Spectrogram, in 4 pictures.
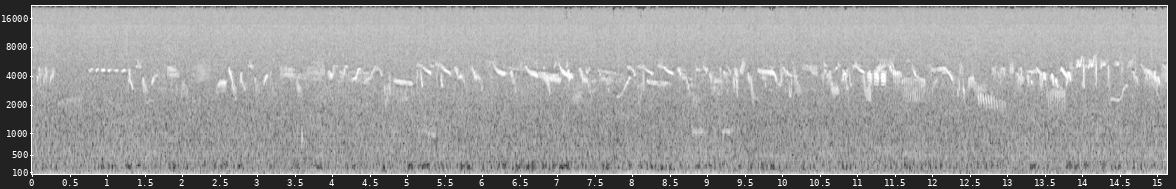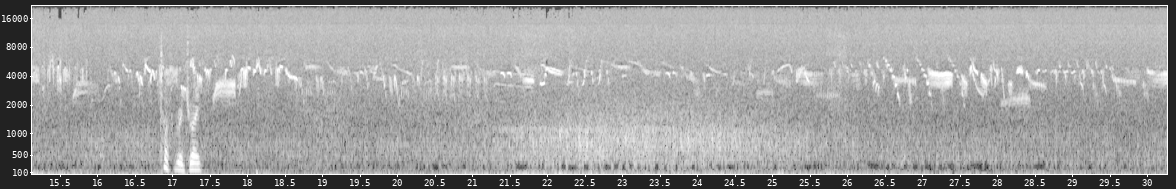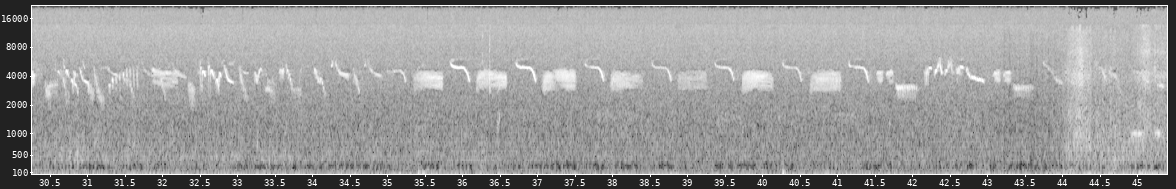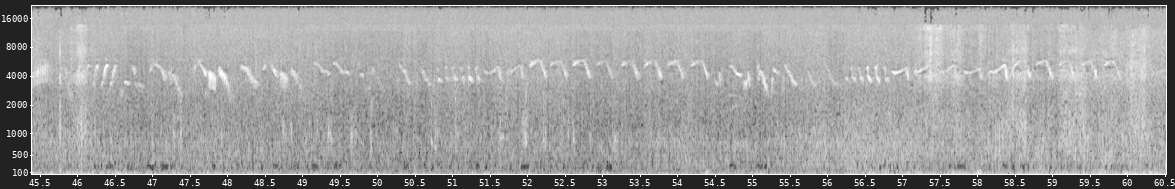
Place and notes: {"date": "2010-06-01 11:17:00", "description": "top ridgeway - grass blowing in breeze, birds chirping. In far distance a train goes by.", "latitude": "50.65", "longitude": "-2.49", "altitude": "52", "timezone": "Europe/London"}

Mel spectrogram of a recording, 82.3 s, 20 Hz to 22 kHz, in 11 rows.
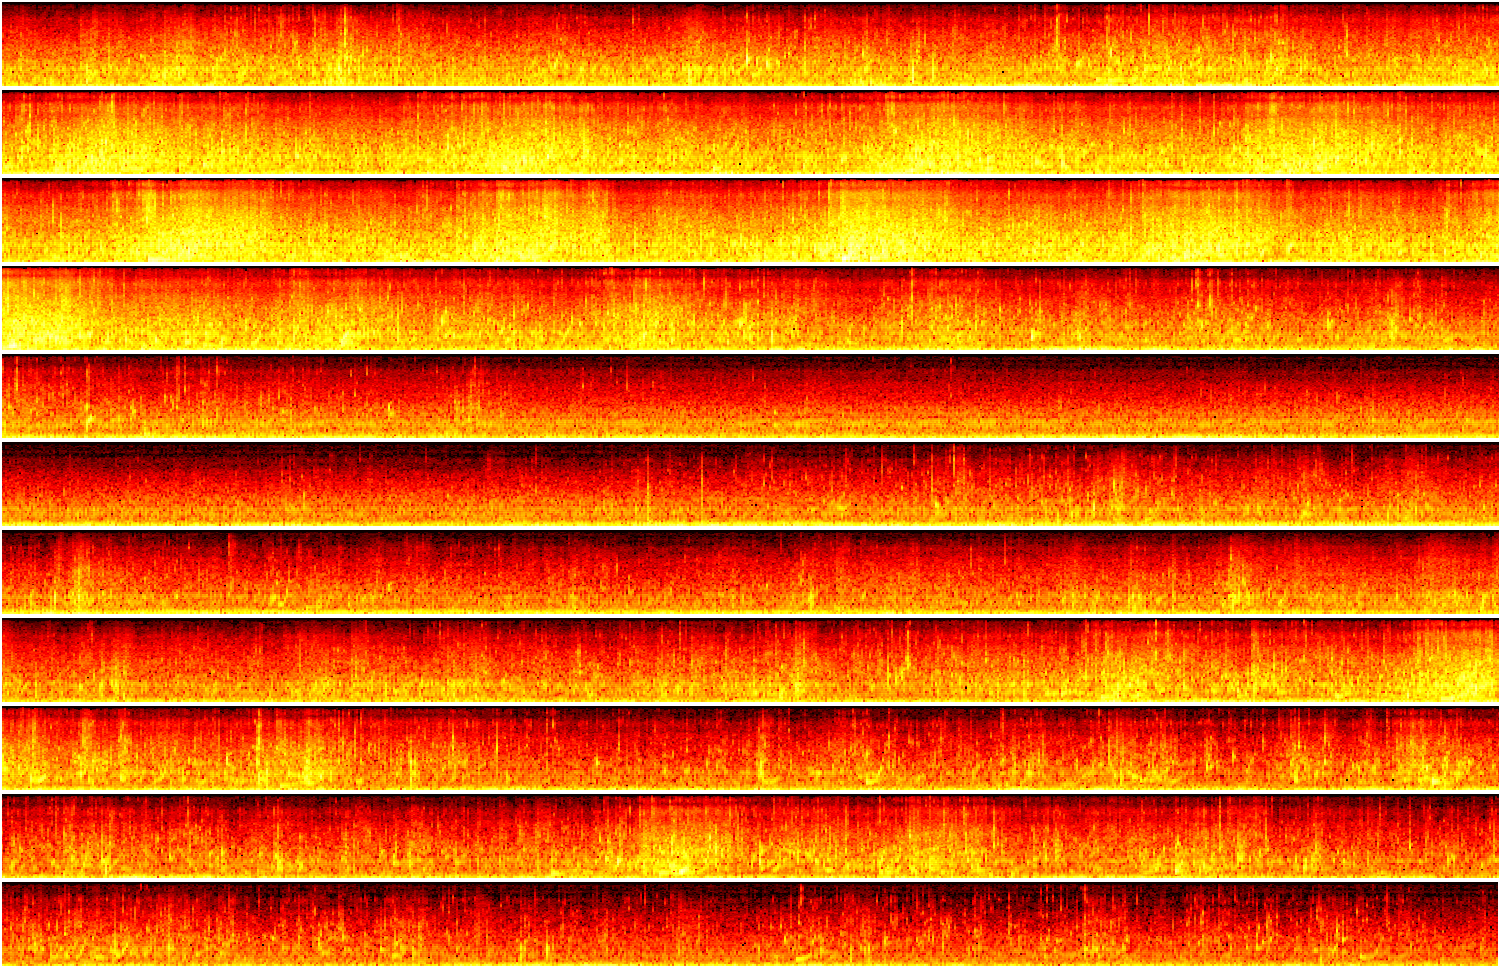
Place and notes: {"title": "Fulda Ufer mit Boot", "date": "2010-07-18 19:03:00", "description": "World Listening Day, Fulda Ufer mit Motorboot", "latitude": "51.36", "longitude": "9.55", "altitude": "137", "timezone": "Europe/Berlin"}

